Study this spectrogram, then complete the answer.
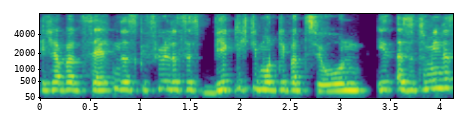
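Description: A woman has an unremarkable speaking voice with a fairly high pitch. She talks at a moderate pace with ordinary pitch variation. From Austria, market town. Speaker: rock musician. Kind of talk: interview.

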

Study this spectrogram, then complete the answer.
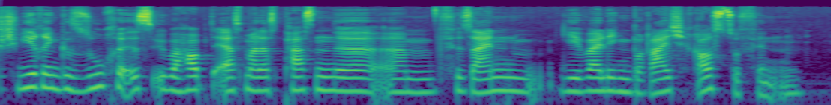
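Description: A woman has an ordinary speaking voice at a medium pitch, with fairly even intonation. She talks at a moderate pace on a very clean recording with a silent background. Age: 40s. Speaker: blogger and employed mother. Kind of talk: interview.

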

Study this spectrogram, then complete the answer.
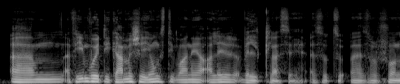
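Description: A man speaks at a medium pitch with a dark, mellow tone and lively intonation. The recording is very clean, with a silent background. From Bavarian Forest near Passau, Bavaria. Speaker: action sports photographer. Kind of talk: casual interview.

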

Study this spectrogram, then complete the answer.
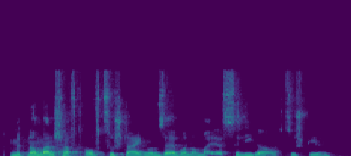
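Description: The voice has a dark, mellow tone and ordinary pitch variation, moving at a very fast pace. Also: man. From southern Germany, Swabia (Ehingen an der Donau). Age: 30s. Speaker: retired handball player. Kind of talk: casual interview.

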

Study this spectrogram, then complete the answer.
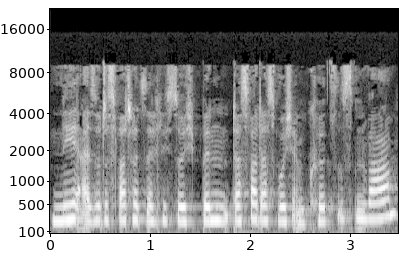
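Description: Fairly high-pitched and dark, mellow in tone, a woman speaks at a fairly quick pace. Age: 20s. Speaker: traveller and volunteer. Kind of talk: casual chat.

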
